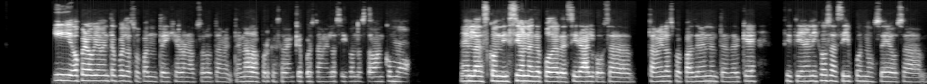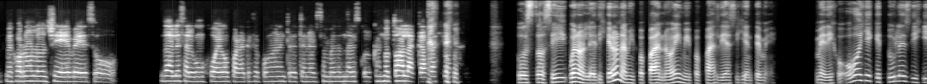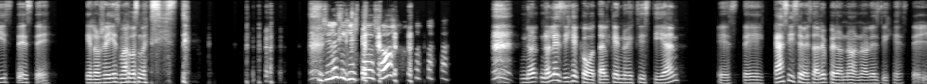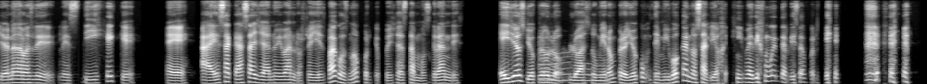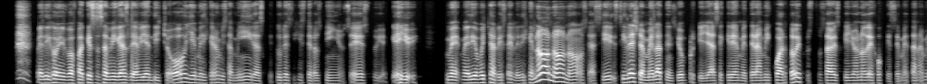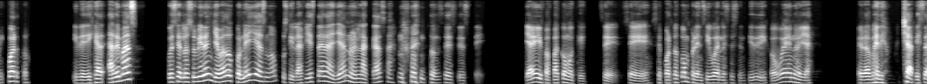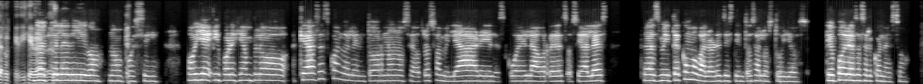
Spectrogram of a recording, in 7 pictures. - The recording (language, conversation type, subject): Spanish, podcast, ¿Cómo compartes tus valores con niños o sobrinos?
- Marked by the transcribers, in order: chuckle; laughing while speaking: "existen"; laugh; drawn out: "Ah"; laughing while speaking: "dio un buen de risa porque"; laugh; chuckle; other noise; other background noise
